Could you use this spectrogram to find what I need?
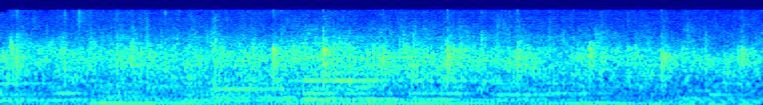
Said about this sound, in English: If you prayed that prayer today for the first time or renewing your commitment, we say, welcome to the family of God. Let's give them a hand clap, yeah.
